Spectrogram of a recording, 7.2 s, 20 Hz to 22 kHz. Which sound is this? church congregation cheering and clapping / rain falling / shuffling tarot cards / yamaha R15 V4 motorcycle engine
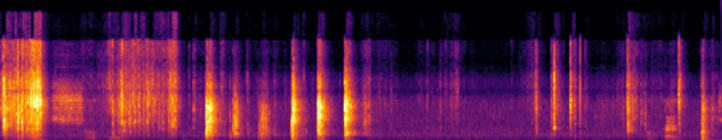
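shuffling tarot cards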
